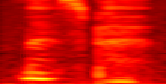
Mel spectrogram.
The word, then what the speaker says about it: Lispeth: The Khotgar chaplain christened her Elizabeth and Lispeth in the Hill or Pahari pronunciation.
